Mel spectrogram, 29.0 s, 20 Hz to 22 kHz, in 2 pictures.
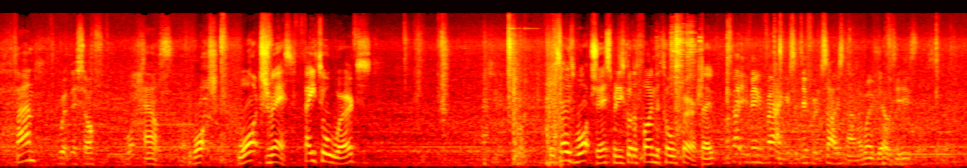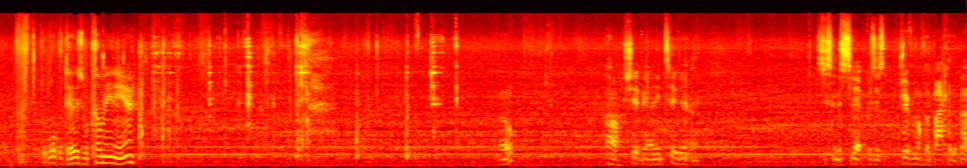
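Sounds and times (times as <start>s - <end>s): metal tools clinking on engine fan: 14.8s - 19.4s, 20.6s - 21.5s.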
